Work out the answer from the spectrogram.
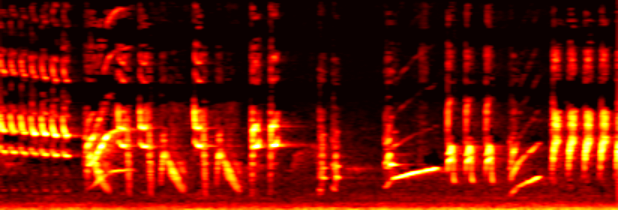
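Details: Venezuelan goldfinch singing: a fast, varied string of high chirps, upswept whistles and short trills, with brief pauses between phrases and a rising slurred note near the end.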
